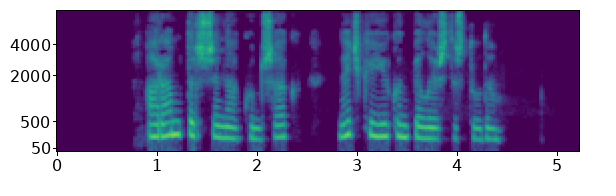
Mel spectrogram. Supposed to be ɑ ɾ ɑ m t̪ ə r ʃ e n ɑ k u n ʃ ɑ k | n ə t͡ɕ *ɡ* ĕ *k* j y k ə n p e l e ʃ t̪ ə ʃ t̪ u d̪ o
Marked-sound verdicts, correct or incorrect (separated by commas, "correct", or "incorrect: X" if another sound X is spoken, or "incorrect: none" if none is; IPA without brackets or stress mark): incorrect: k, incorrect: none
